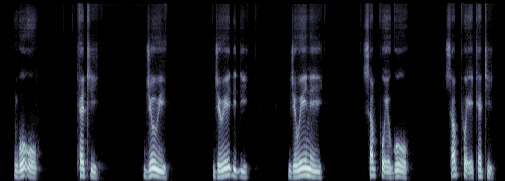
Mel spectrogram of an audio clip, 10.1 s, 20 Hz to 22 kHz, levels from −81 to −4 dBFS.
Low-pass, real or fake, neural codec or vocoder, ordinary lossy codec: none; fake; autoencoder, 48 kHz, 32 numbers a frame, DAC-VAE, trained on Japanese speech; none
